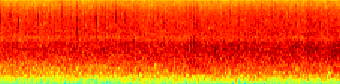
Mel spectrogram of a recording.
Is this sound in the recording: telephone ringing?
no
